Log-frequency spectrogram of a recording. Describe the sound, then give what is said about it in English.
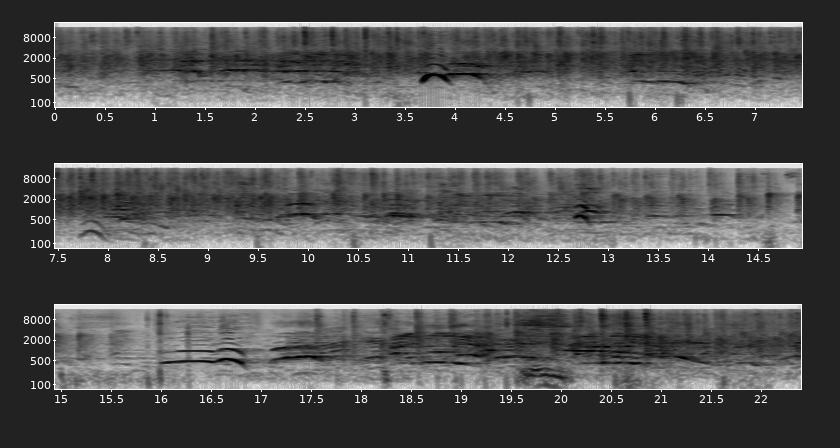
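An audience at a church service claps their hands unto the Lord in a dense, steady wash of applause lasting the whole stretch, with voices calling out and murmuring underneath and a brief dip in the clapping partway through. “Come on, let's clap our hands unto the Lord and magnify.”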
